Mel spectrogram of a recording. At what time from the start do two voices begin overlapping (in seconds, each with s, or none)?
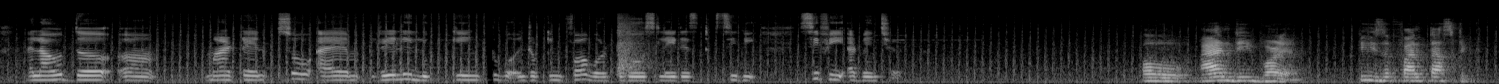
none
